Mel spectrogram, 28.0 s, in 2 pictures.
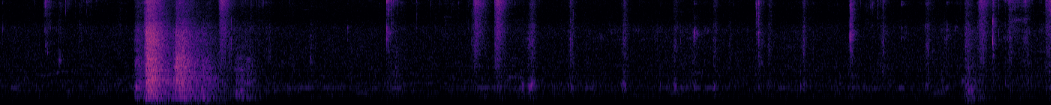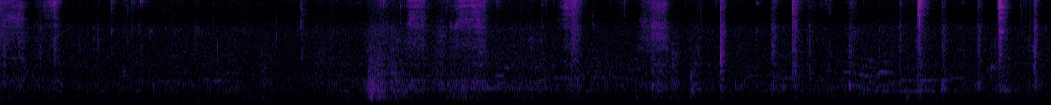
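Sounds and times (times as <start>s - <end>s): chewing and crunching: 3.3s - 16.8s, 22.6s - 28.0s.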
